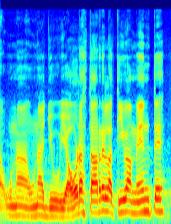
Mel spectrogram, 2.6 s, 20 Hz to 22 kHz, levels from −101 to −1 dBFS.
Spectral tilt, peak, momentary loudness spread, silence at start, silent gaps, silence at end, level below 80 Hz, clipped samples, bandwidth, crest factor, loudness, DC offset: -6 dB/octave; -4 dBFS; 5 LU; 0 s; none; 0.05 s; -58 dBFS; under 0.1%; 17.5 kHz; 14 dB; -17 LUFS; under 0.1%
